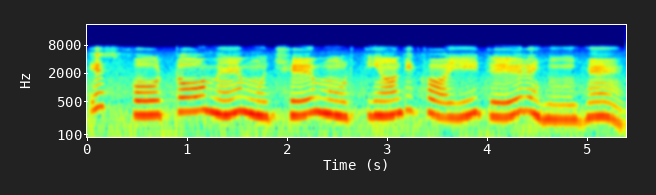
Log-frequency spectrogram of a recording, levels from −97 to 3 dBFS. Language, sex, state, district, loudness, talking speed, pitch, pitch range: Hindi, male, Madhya Pradesh, Katni, -15 LUFS, 100 wpm, 265 Hz, 250-295 Hz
